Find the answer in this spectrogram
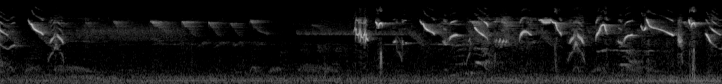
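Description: A black-throat sings a high, lively warble: a run of quick, repeated downslurred notes, then a fast jumble of sharp twitters and trills.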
